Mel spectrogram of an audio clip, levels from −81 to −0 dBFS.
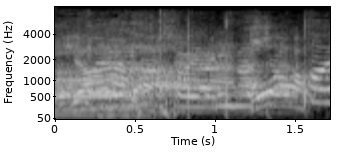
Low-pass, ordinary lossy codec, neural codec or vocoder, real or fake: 7.2 kHz; none; none; real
